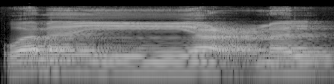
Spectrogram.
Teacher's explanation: തൊണ്ടയുടെ മധ്യമാണ് ഐനിൻ്റെ മഖ്റജ്. വസത്തുൽ ഹൽഖ്, ഈ ഐനിൻ്റെ ഉച്ചാരണത്തിൽ തവസ്സുത്ത് എന്ന സിഫത്തും അതിനുണ്ടായിരിക്കുന്നതാണ്.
